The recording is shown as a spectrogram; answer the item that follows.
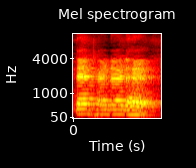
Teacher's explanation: जब ट वाली लाइन बोलते हैं ना, तो सीधे हमारे मसूड़ों पे जाके जीभ लगती है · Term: मूर्धन्य व्यंजन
